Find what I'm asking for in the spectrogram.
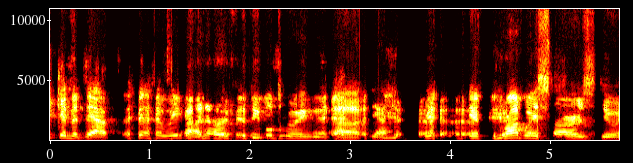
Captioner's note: chuckles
